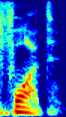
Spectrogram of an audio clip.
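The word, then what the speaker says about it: Pfaadt: guy who's pitching um fought I've heard it pronounced like 15 different ways but it's pronounced fought um he's a guy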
